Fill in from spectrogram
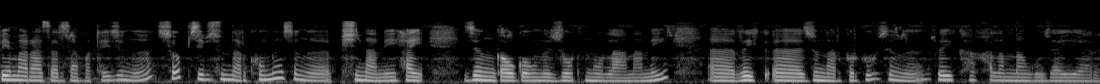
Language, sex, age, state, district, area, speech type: Bodo, female, 45-60, Assam, Udalguri, rural, spontaneous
